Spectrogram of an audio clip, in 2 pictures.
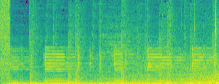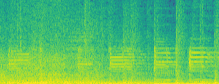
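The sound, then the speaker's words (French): Steady, dense rumble of classic car engines rolling past in a continuous stream during the Woodward Dream Cruise on Woodward Avenue, Metro Detroit, on the third Saturday of August, with a deep low-pitched drone and occasional higher harmonic whines from individual motors. “It's the third Saturday here in August, and another Dream Cruise is rumbling down Woodward Avenue here in Metro Detroit.”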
